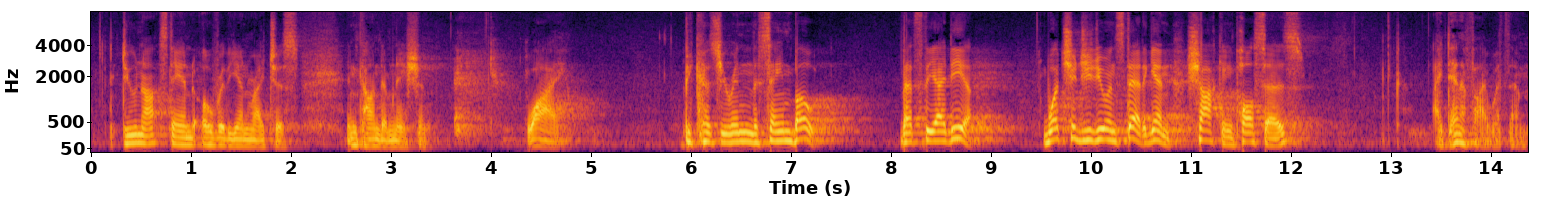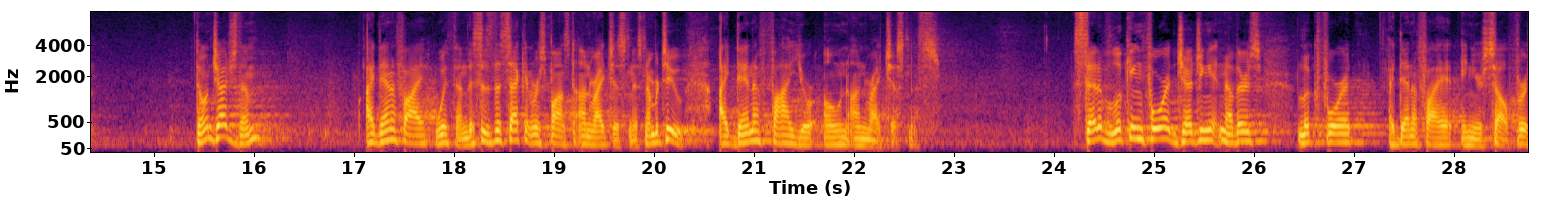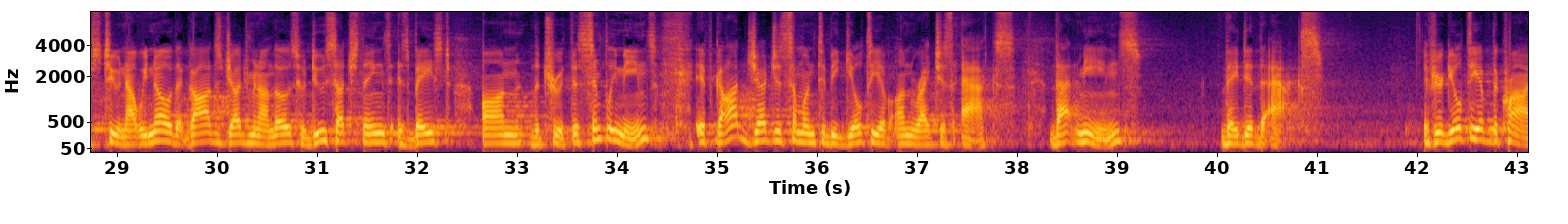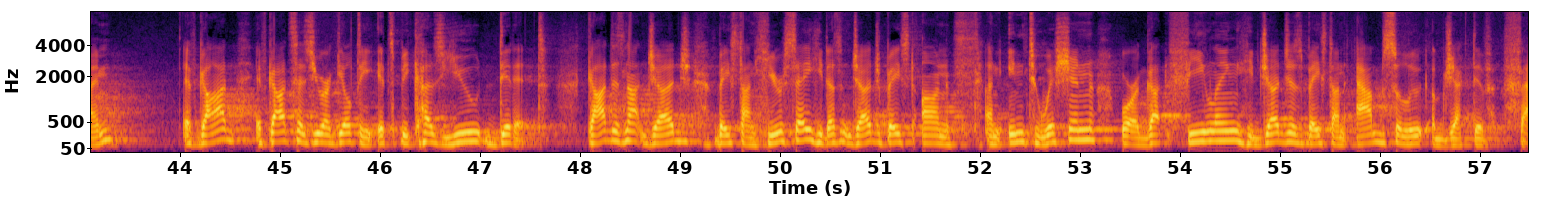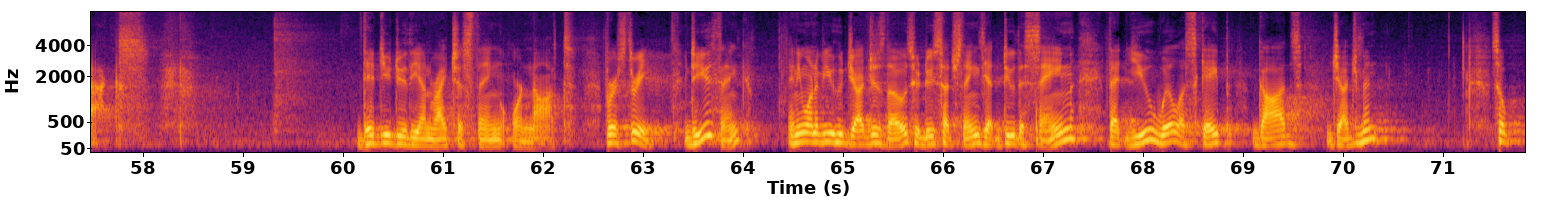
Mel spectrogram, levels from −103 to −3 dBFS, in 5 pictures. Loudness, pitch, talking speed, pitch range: -17 LUFS, 140 Hz, 150 wpm, 120-160 Hz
